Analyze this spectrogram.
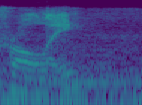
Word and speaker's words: Aleister Crowley: He likes to have his name pronounced Crowley to rhyme with holy.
